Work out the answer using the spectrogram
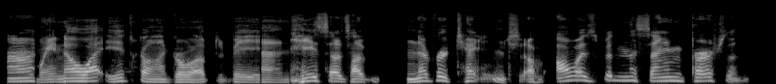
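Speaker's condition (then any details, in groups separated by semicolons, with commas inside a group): Parkinson's disease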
